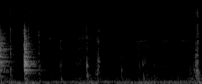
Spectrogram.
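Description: Trading cards being handled: a sharp click at the start, then faint light taps and rustles of card stock over a low steady hum.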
